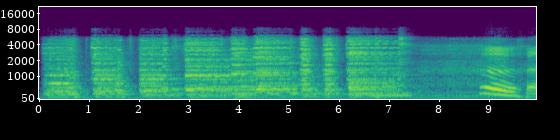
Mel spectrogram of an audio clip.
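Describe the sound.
Car engine sound effect from an old radio drama about a family's drive home, a loud droning motor with rhythmic surges and dips, ending in a falling whine.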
